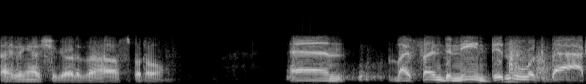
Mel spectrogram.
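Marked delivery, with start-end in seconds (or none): 0.0-1.7 mumbled, lower-pitched voice. Recalling riding in the back seat while friends drove, quoting own words, retelling a mumble. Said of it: "I just mumbled something like".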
